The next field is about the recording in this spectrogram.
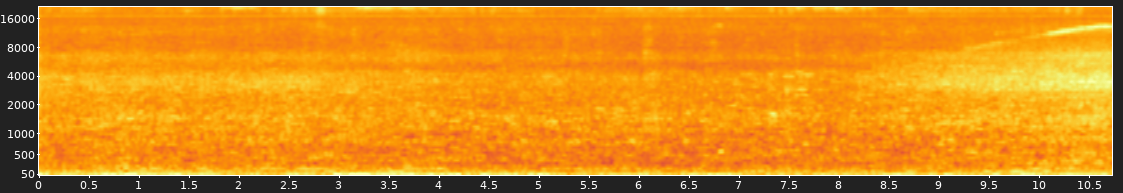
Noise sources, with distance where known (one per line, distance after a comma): medium-sounding engine, far
unidentified human voice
